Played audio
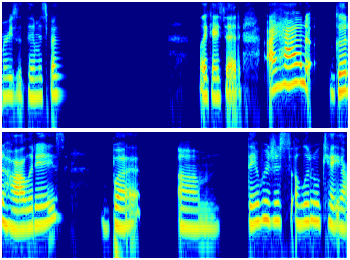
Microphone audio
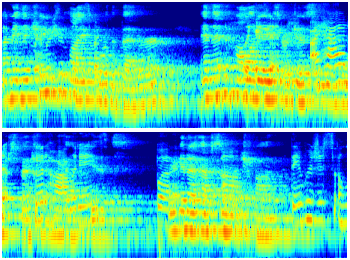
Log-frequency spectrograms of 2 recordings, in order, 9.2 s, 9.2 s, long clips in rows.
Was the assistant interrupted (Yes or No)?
Yes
